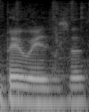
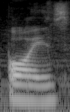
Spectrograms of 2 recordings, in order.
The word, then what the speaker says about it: buoy: I think it's hilarious you call them buoys as well. What do you call them? Boys. Oh, yeah. That one actually, that's kind of a regional thing. I've heard them pronounced both ways.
